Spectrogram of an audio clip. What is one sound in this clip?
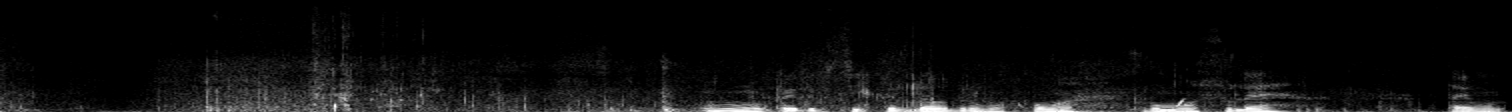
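A fish splashes in the water as it is released.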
